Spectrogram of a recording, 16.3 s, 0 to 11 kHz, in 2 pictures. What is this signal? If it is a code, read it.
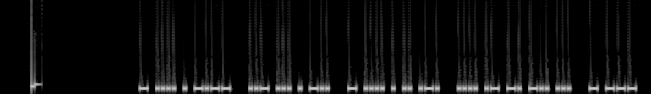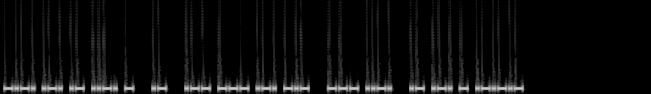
Morse code, heard as a keyed tone, about 34 wpm, 700 Hz. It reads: THEY USED THEIR HANDS TO CRAFT A WORK OF ART.
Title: Sentences from Top 1000 Words - Review Part 6 - 35wpm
